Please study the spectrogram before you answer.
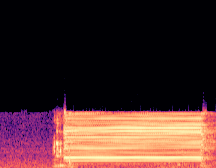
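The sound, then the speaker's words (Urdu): A quiz-show buzzer is pressed on a religious quiz about the Quran, giving one steady, harsh electronic tone that lasts about a second and a half, loud and alone. “ایک بار پھر buzzer پہلے press کر دی ہے”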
